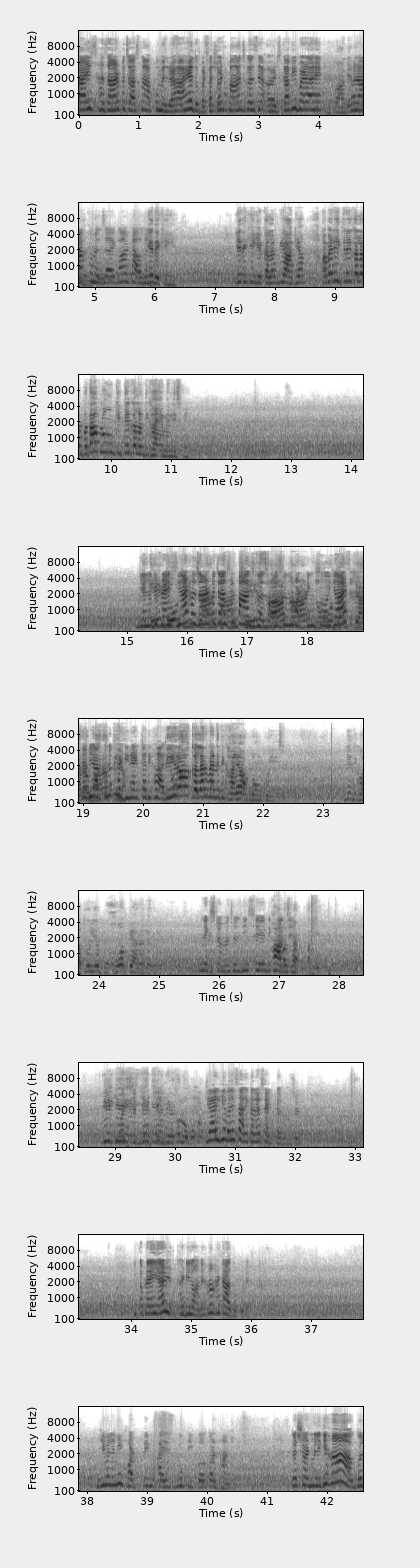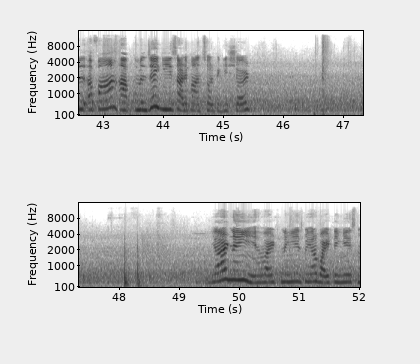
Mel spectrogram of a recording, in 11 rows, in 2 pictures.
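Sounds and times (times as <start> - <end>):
steady hum and hiss: 0.0 - 52.0.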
